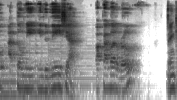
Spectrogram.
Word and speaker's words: Atomy: Apa memang disebut bacanya Atomy? Ya betul. Atomy ya.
